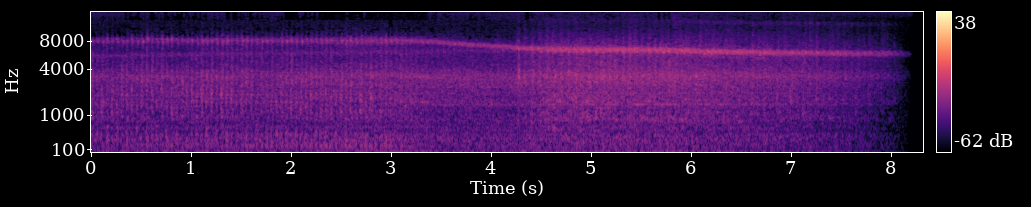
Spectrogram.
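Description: Steady rumbling engine noise with a thin high whine that dips slightly in pitch about halfway through, fading out near the end.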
